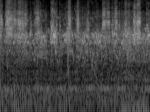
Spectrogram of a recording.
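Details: Two male Australian budgerigars chattering in a fast, busy jumble of high, harsh chirps and buzzy squeaks, rising and falling in bursts about every half second.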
